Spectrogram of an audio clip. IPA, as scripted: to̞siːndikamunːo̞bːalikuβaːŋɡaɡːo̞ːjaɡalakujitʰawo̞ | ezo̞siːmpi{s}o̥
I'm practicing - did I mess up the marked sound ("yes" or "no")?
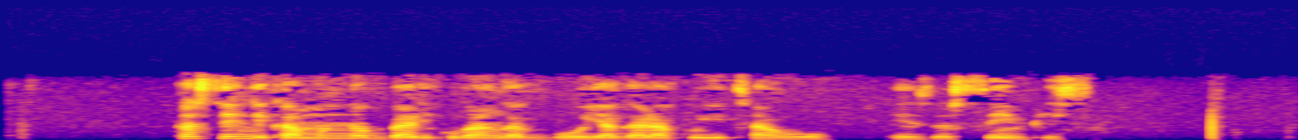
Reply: no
